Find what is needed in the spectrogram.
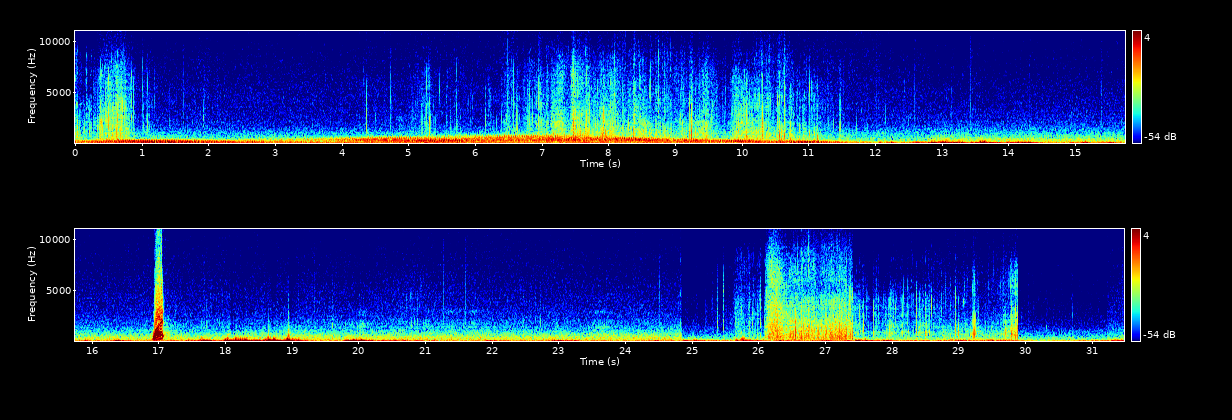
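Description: A deep rumble that swells and fades over the first ten seconds, then a run of heavy low thuds, loudest in the middle, with one sharp crack among them. Near the end comes a short rustling whoosh.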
